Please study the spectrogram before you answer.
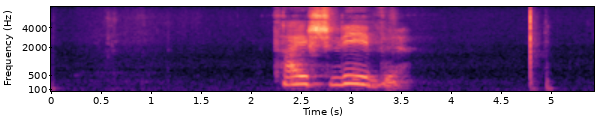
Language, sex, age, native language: Icelandic, female, 60-69, Icelandic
